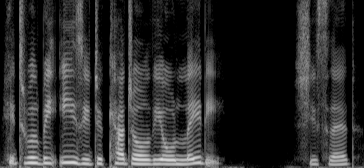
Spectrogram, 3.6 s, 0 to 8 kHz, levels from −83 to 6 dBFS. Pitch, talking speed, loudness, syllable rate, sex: 220 Hz, 180 wpm, -16 LUFS, 5.2 syllables/s, female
